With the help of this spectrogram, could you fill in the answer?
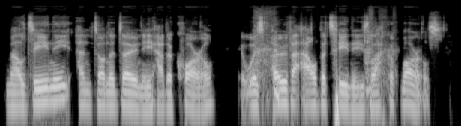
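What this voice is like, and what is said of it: Italian-Scottish accent, spoken slowly. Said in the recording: “sexy Italian-Scottish hybrid accent ... say the following very slowly”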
